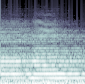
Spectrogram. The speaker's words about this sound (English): But yeah, this is a plane, uh, an airport, I believe in Texas. Yeah, Abilene, Texas. So there's a regular plane.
